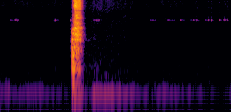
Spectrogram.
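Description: A single short, breathy sound from the commentator's mouth a little under a second in, like a scoffing exhale, with no voiced tone in it; otherwise near quiet with a faint low hum.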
